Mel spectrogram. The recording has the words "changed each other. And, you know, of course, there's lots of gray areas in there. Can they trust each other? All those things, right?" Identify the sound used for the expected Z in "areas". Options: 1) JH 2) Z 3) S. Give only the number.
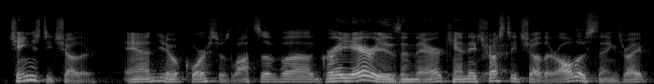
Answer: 2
